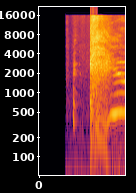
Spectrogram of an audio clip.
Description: Whoo! These are some pretty intense sneezes! I DID NOT force any of these.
